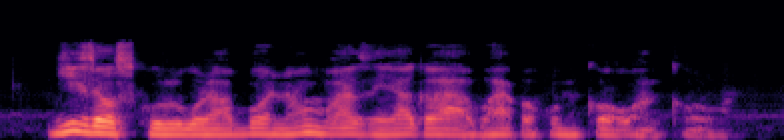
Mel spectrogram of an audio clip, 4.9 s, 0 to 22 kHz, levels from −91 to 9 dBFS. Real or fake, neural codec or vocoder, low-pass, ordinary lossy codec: fake; codec, 16 kHz, 2 kbps, FreqCodec, larger model; 7.2 kHz; none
